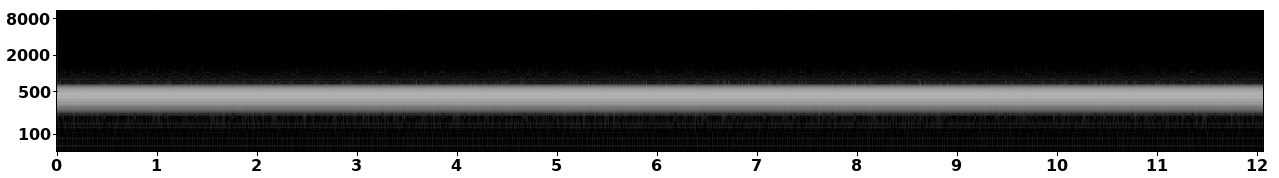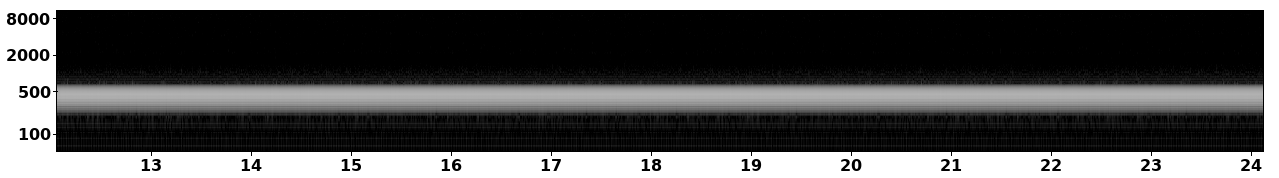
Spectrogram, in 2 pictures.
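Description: A steady, unbroken pure tone with a mid pitch, like a test beep, laid over a redacted stretch of the interview recording to mask the censored speech.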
